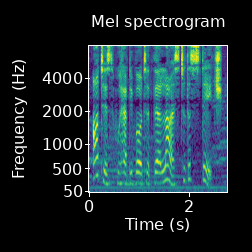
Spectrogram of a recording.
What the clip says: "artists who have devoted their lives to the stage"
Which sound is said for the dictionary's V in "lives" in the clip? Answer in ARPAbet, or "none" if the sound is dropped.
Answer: none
